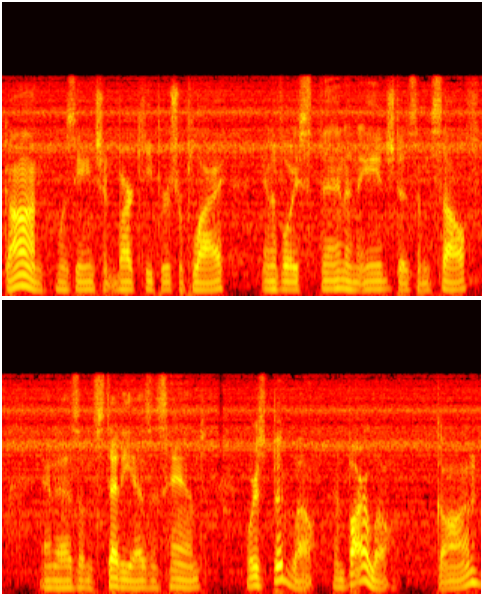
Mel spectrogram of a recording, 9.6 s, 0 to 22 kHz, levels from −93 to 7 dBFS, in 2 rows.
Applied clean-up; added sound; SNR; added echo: none; Hiss; 10 dB; none.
